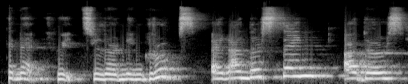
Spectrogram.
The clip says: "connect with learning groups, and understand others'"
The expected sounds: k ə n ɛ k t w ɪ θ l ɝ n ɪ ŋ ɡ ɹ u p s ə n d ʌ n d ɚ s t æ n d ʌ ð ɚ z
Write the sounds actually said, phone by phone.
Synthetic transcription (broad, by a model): k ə n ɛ k t w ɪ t l ɝ n ɪ ŋ ɡ ɹ u p s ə n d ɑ n d ɚ s t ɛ n d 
